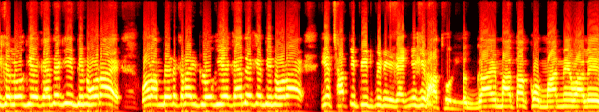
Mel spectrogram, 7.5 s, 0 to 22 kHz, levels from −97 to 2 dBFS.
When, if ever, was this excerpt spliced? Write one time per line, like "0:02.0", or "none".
0:05.9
